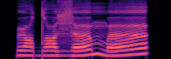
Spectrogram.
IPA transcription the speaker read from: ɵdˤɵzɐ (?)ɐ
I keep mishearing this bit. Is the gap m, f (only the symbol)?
m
